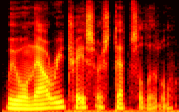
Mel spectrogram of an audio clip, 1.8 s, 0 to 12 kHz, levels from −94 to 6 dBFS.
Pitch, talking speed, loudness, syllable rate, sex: 135 Hz, 265 wpm, -19 LUFS, 6.5 syllables/s, male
